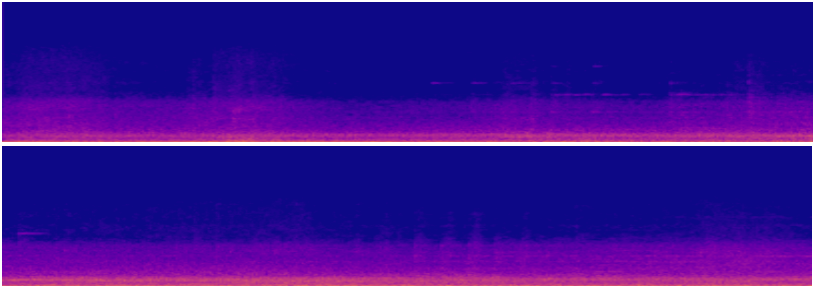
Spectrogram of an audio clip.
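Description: Steady road and engine noise heard from inside the cabin of a car driving along a city street.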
